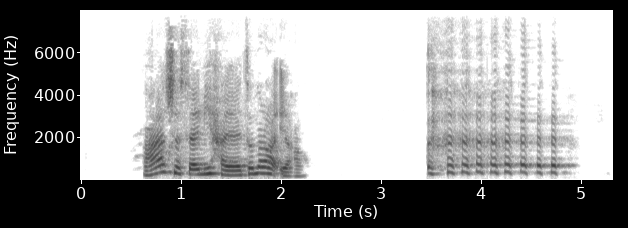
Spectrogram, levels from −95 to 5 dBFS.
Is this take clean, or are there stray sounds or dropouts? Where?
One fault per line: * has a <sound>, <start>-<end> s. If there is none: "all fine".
* has a laugh, 3.5-5.0 s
